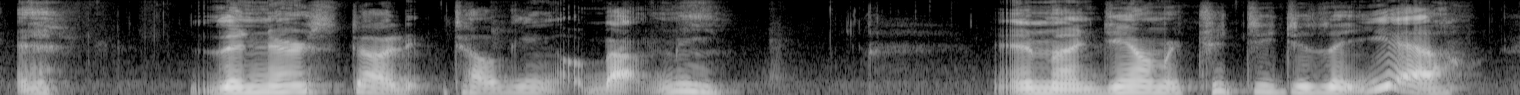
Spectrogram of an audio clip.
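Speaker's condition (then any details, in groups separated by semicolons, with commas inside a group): Cerebral palsy; from birth; voice sounds different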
